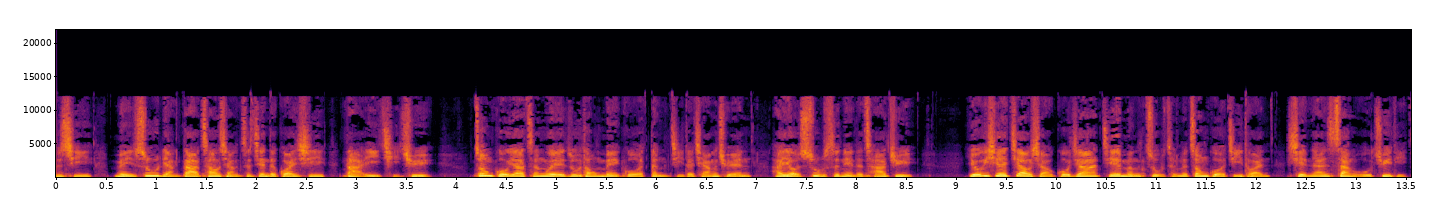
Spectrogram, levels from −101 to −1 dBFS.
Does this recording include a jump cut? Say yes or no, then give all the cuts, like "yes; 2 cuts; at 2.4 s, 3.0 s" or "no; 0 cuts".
no; 0 cuts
